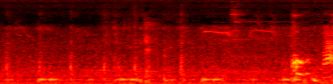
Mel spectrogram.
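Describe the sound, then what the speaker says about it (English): A sick little bird in the Jak & Daxter game, chirping in short weak repeated peeps spaced across a quiet background, with a brighter cluster of calls near the end. "Oh my, what a horribly sick little bird."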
